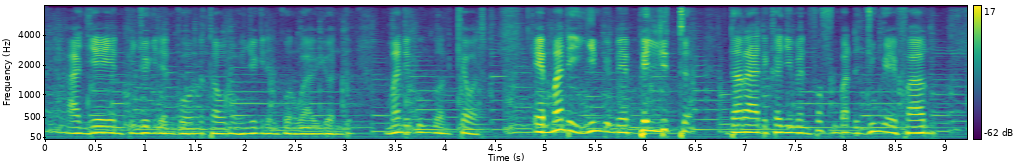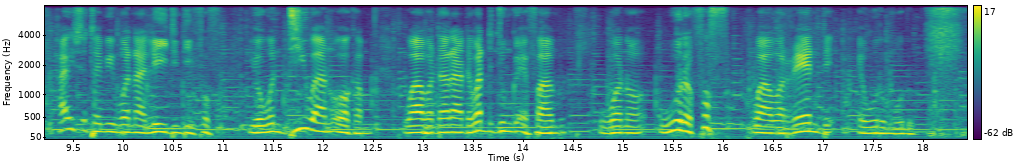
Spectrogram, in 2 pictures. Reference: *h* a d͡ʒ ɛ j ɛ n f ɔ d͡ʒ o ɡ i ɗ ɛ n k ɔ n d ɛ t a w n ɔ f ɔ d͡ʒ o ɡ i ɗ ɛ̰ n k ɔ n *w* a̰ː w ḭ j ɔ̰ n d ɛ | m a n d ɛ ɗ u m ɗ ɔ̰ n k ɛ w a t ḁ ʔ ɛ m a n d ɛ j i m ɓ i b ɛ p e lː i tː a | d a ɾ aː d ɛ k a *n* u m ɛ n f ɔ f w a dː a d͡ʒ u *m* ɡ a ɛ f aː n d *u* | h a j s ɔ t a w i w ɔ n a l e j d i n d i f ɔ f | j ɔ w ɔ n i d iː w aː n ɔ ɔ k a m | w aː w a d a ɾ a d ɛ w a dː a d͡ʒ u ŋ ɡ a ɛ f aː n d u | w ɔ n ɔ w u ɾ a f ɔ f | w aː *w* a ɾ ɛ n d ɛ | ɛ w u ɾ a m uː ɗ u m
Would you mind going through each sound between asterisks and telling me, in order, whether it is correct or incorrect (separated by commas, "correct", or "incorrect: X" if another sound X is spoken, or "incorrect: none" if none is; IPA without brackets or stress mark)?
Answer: correct, correct, incorrect: ɲ, incorrect: ŋ, correct, correct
